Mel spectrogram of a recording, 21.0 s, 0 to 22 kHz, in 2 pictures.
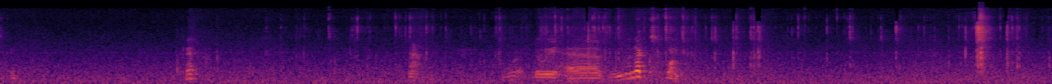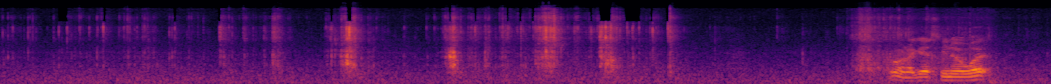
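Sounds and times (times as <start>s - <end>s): wrapper crinkling and tearing: 2.9s - 17.4s.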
